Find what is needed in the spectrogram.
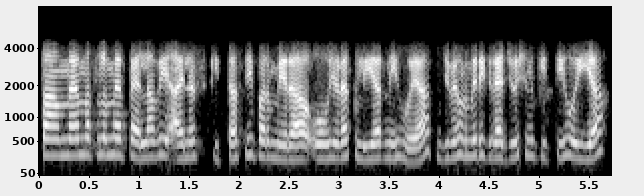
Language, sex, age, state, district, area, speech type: Punjabi, female, 18-30, Punjab, Bathinda, rural, conversation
